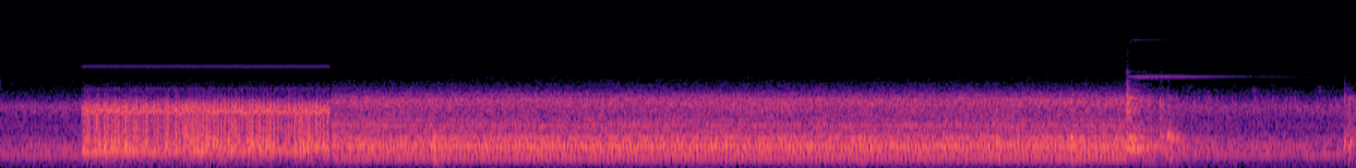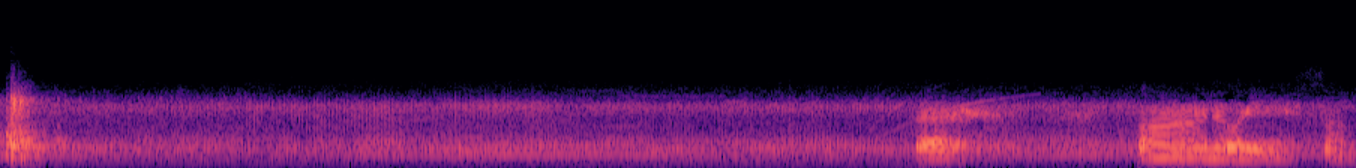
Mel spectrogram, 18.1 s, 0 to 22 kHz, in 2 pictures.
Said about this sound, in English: Just think I've got some pizza rolls in my fridge. Only 20 minutes to prepare, and I can eat. Let's wind up the microwave then.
